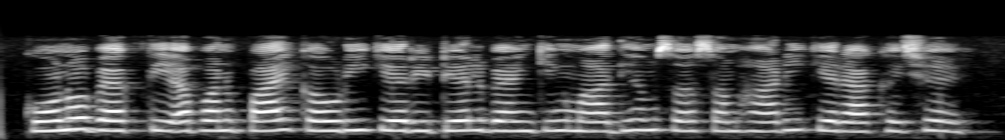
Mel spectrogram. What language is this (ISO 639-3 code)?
mai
